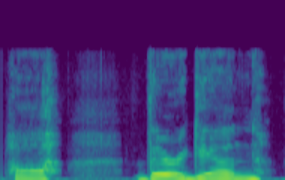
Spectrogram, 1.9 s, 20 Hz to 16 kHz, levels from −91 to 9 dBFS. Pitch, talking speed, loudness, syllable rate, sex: 305 Hz, 95 wpm, -14 LUFS, 3.9 syllables/s, female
